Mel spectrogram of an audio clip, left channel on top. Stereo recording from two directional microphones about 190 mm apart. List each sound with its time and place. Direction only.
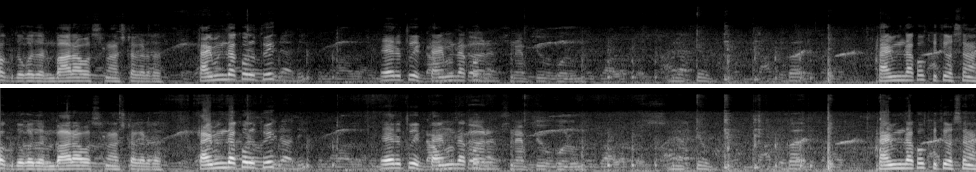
0.0 s a man's voice: 5° left (ahead or behind)
8.7 s speech: centre (ahead or behind)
